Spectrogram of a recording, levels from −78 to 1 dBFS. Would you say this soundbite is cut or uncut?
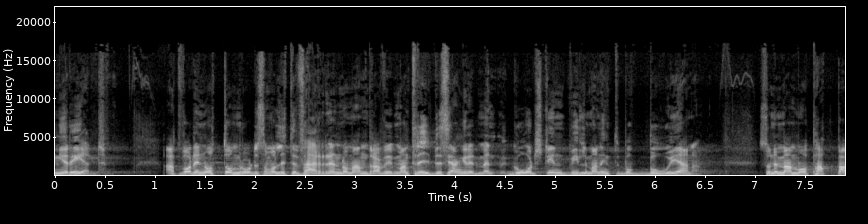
uncut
